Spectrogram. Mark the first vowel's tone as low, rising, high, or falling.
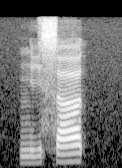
rising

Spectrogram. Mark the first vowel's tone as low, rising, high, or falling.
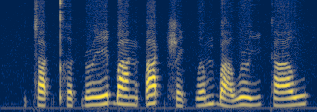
low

